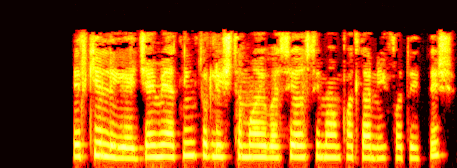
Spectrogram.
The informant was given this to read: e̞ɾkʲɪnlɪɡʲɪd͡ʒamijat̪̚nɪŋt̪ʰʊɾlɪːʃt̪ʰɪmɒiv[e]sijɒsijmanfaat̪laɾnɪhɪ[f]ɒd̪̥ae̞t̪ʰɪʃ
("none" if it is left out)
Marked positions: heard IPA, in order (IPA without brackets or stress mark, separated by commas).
a, f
